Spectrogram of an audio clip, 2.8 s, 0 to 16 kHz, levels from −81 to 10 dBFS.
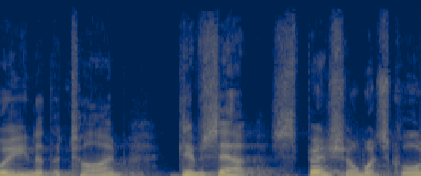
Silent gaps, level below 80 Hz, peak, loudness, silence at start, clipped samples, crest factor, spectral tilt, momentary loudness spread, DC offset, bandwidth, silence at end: none; -66 dBFS; -12 dBFS; -28 LUFS; 0 s; under 0.1%; 16 dB; -6 dB/octave; 7 LU; under 0.1%; 15 kHz; 0 s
